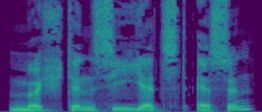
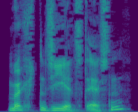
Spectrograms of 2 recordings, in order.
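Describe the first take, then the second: First: It is said slowly and carefully. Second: It is said fast, conversationally.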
